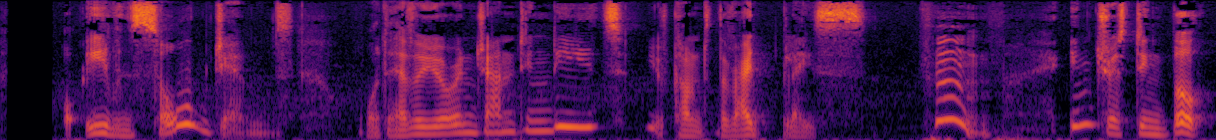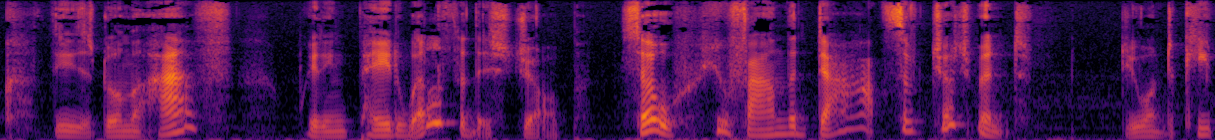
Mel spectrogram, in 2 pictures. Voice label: wood elf audition stinging

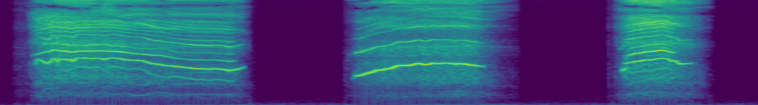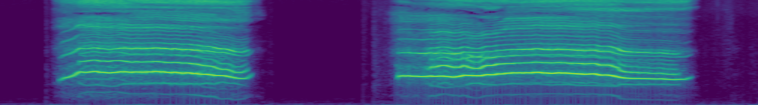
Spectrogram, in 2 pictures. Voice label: creature audition

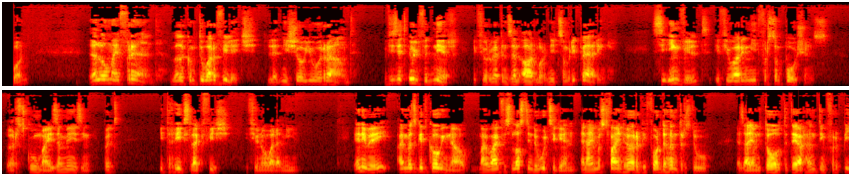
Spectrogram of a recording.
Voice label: nordic voice; skywind

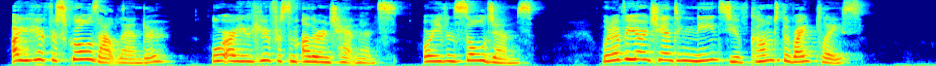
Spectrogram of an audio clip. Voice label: voice audition wood elf female; skywind

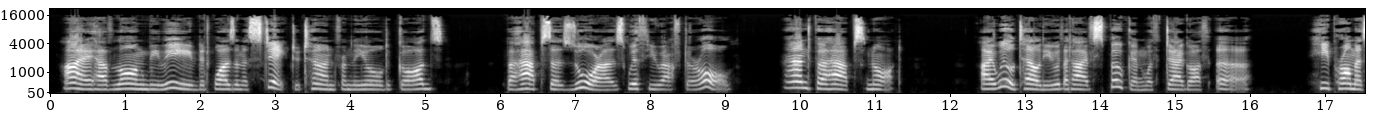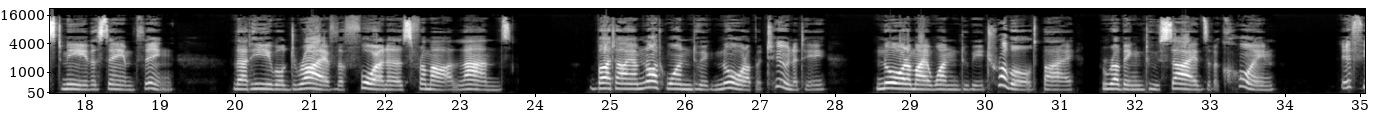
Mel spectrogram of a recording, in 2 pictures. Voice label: dunmer female audition, dark elf voice auditions

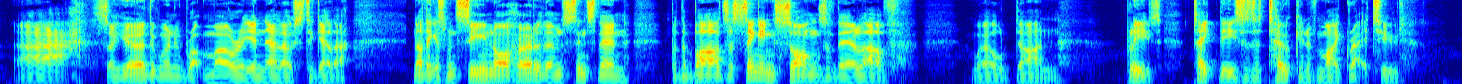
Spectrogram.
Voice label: cockney-ish breton

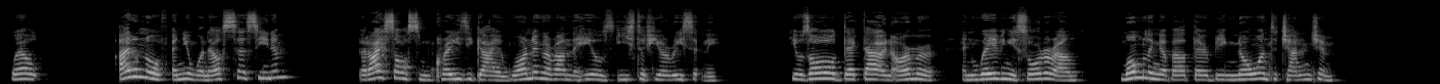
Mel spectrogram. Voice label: breton voice auditions; skywind; helviane desele

